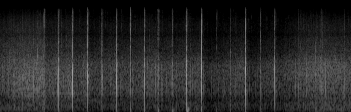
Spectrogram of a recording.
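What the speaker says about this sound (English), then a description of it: "And a round of applause for the Wind Ensemble." Sparse applause for a university wind ensemble at a freshman convocation, individual claps ringing out singly in a large hall over quiet murmur, tapering off toward the end.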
